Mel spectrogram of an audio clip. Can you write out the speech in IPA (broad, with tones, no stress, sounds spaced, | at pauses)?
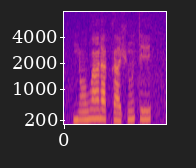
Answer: j ɔ̃˧ w ã˦ ɾ a˧ k a˨ ʃ ũ˨˦ t e˧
